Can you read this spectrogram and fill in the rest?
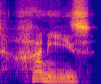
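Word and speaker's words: Singin' Hinnies: Now it's pronounced honeys in Northeast England, but nobody cares about the Northeast Englanders. But that's where it comes from. It comes from Britain, Okay. but the Northeast Englanders pronounce it as honey.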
